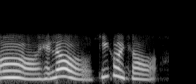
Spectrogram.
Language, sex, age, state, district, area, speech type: Assamese, female, 45-60, Assam, Jorhat, urban, conversation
